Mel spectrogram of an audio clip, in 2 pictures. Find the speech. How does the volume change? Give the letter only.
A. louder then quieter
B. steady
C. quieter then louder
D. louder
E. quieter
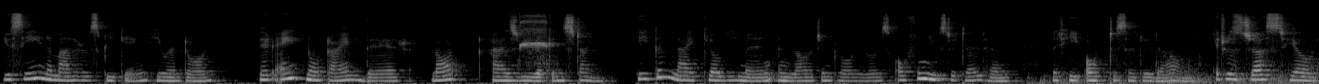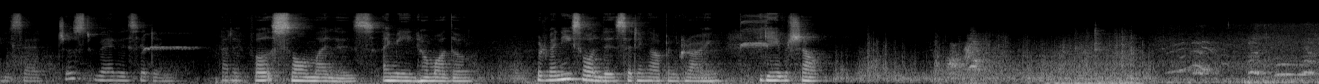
D.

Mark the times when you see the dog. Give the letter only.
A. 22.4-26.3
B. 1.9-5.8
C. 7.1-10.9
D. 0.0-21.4
A.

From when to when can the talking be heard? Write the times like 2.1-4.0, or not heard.
0.0-21.4.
